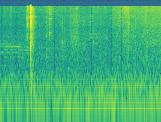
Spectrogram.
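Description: A pair of scissors snipping through a yarn end once: a single sharp click about half a second in.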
